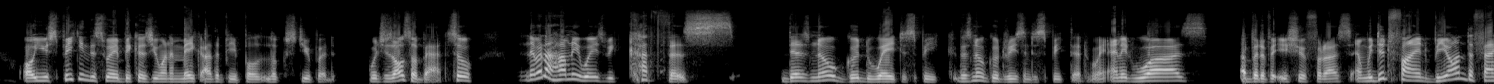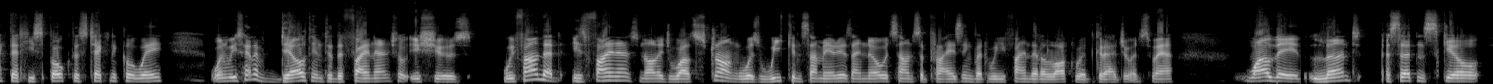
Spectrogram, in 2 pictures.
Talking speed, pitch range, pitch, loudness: 215 wpm, 135-170 Hz, 145 Hz, -21 LUFS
